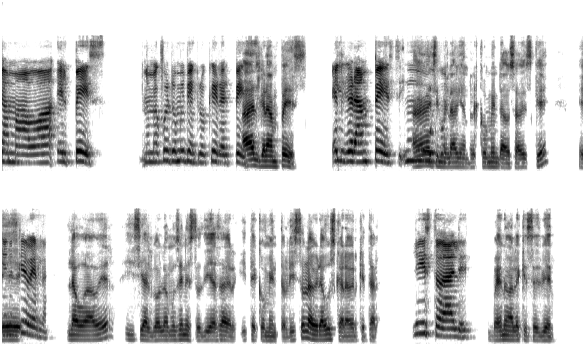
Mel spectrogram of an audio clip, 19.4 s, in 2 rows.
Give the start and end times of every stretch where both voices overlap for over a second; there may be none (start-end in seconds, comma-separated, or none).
6.8-8.3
